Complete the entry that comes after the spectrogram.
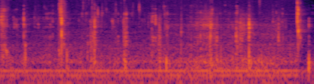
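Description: Close-up biting and chewing of a slice of cauliflower-and-mozzarella crust pizza: wet mouth clicks and smacks, sharpest about a second in and again near the end.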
